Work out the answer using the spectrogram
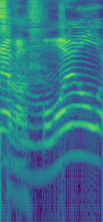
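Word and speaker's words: mohel: They pronounce it mole or mole? – What? – The guy that does the snipping when they get to be teenagers. – Moyle, yeah.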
